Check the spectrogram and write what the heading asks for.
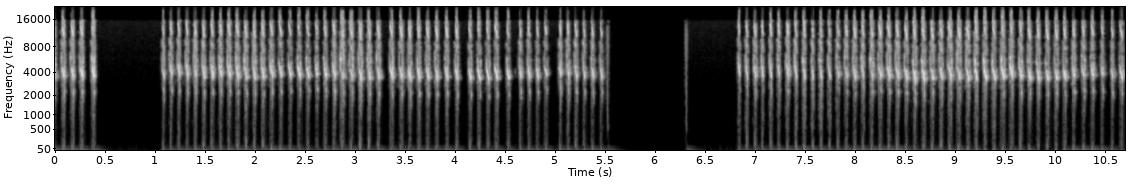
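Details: A cililin sings for songbird training in rapid, high, ticking chirps delivered nonstop, with a few short pauses and one longer silent gap before the rapid series carries on.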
